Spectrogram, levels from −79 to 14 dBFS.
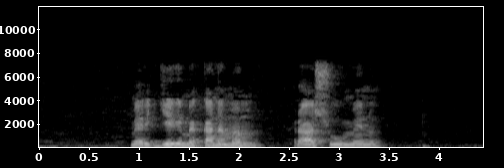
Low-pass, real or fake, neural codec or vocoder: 7.2 kHz; real; none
